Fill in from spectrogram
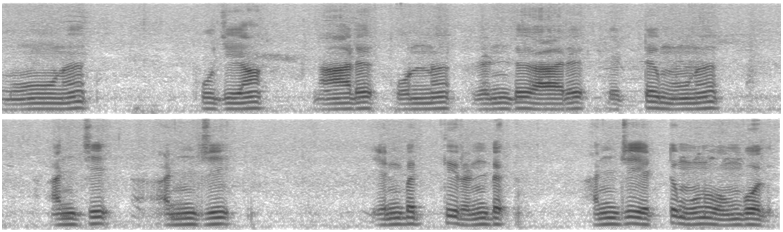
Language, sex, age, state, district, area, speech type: Tamil, male, 60+, Tamil Nadu, Nagapattinam, rural, read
